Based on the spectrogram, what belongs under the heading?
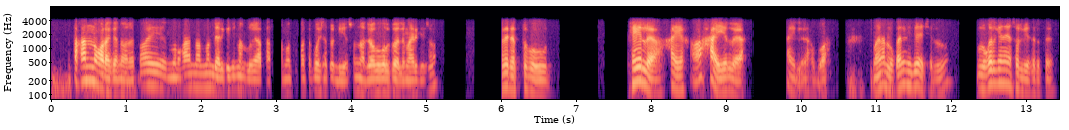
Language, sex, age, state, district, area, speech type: Assamese, male, 18-30, Assam, Darrang, rural, conversation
